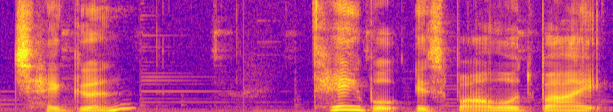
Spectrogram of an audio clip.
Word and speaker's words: 책은: 책, the book, followed by the topic particle 은, 책은, which is pronounced 책은.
